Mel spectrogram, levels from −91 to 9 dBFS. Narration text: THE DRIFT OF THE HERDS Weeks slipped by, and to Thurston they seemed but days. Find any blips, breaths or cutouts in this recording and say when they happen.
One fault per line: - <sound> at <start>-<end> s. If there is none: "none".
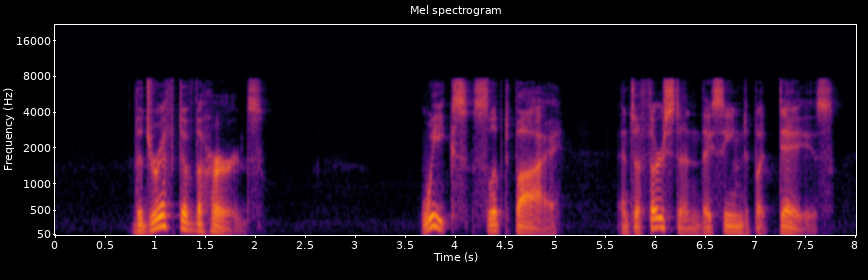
none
